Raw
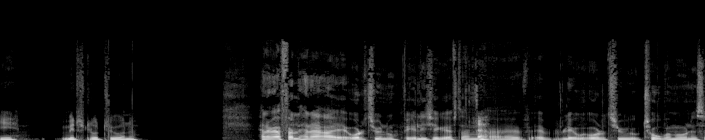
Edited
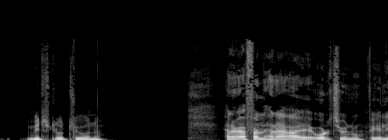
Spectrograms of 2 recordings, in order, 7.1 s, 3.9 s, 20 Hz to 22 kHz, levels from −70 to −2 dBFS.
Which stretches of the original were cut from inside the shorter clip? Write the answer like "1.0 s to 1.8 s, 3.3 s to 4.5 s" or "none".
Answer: none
